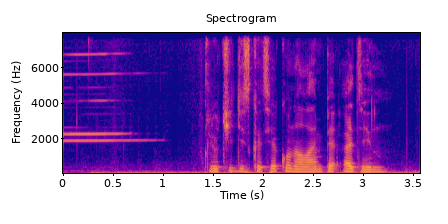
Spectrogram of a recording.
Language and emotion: Russian, neutral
